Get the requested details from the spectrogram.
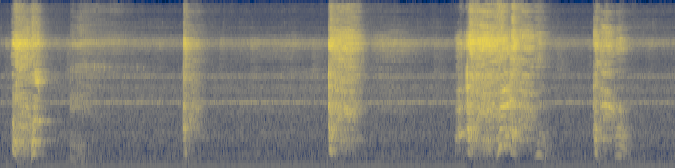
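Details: Five or six short, harsh, dry coughs, some in quick pairs, from a girl in a vehicle with a low engine hum; someone nearby says a cold is hitting hard.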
